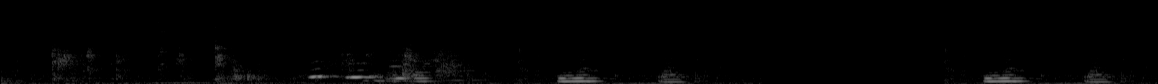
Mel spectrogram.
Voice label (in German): EVP hmm leiser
